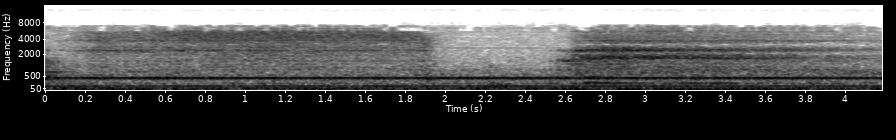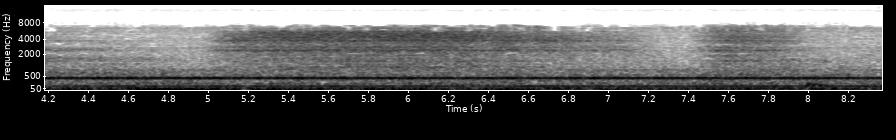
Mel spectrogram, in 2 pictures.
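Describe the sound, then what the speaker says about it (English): A yoga class breathes slowly in and out through the nose. The soft, airy breaths come in long, even waves over a constant low electrical hum, with no talking. "We are breathing in through the nose and out through the nose. Listening to the sound of the breath."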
